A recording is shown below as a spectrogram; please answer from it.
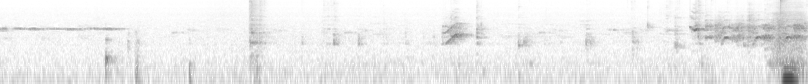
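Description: Caged finches calling: a held high whistled note ending about a second in, sparse short chirps and perch clicks through the middle, then a busier burst of twittering song near the end.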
